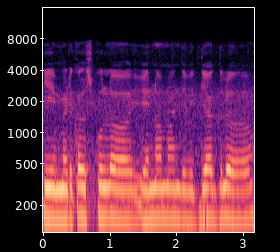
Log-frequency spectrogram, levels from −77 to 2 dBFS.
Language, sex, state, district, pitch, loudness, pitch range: Telugu, male, Andhra Pradesh, Srikakulam, 145 Hz, -14 LUFS, 140-145 Hz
